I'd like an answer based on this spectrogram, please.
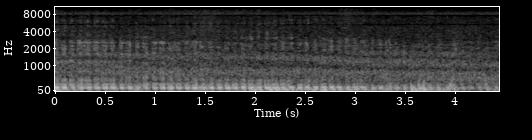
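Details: Adult Syrian brown bear Jenny, content and comfortable while being brushed, purrs as she suckles a keeper's hand; a low, fast pulsing rumble that throbs evenly and fades slightly toward the end.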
